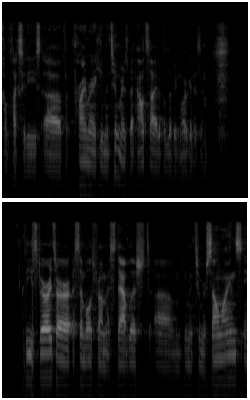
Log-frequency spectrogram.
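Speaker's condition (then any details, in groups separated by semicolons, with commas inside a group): No condition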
